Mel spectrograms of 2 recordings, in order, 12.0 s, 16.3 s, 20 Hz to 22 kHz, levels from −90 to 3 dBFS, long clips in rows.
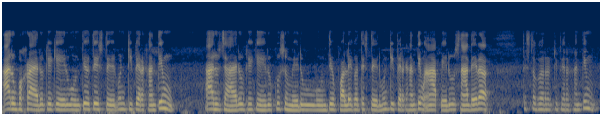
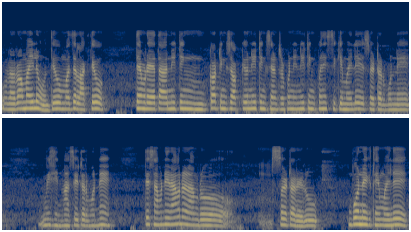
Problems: constant background noise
